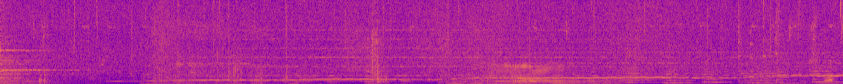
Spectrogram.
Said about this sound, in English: Looks like it's starting to rain.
